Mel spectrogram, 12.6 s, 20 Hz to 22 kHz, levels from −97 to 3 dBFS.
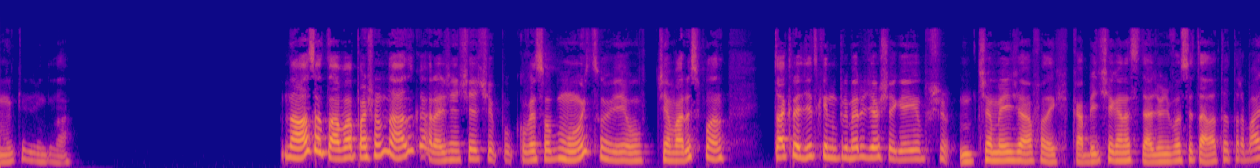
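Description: Nothing is technically wrong with this speech recording, and no faults can be heard anywhere in it.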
